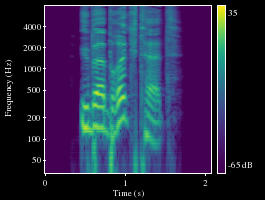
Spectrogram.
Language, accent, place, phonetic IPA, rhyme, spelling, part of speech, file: German, Germany, Berlin, [yːbɐˈbʁʏktət], -ʏktət, überbrücktet, verb, De-überbrücktet.ogg
- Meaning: inflection of überbrücken: 1. second-person plural preterite 2. second-person plural subjunctive II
